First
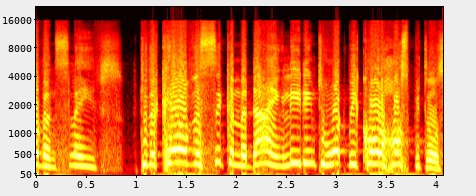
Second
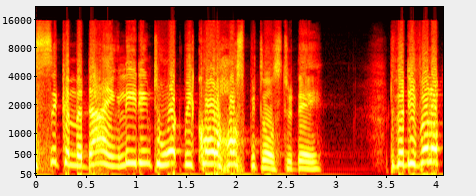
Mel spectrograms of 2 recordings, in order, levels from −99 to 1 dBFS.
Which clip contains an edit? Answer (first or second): first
